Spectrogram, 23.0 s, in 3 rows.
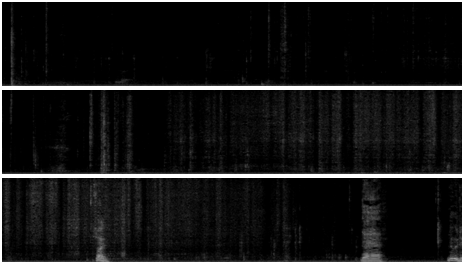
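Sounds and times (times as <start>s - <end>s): person chewing: 0.0s - 21.3s.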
